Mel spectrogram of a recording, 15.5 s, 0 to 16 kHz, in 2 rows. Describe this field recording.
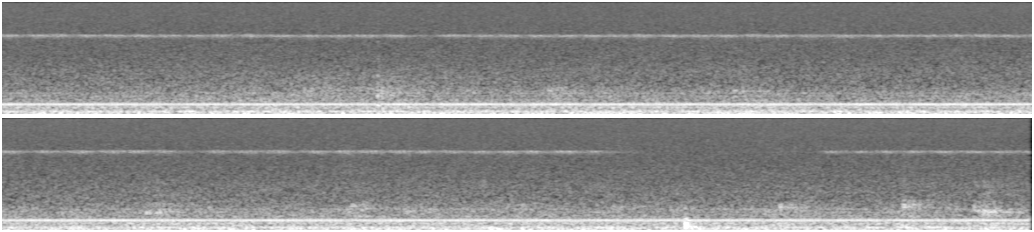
Noche en La Pobla Llarga acompañada del sonido de un grillo. Los cantos de los grillos solo los hacen los machos y los producen frotando sus élitros (alas anteriores), por su sonido creo que es un grillo campestre [Gryllus Campestris]. Se capta también el sonido de un murciélago a partir del minuto 1:34 aproximadamente. También se escucha a un perrillo en una terraza que mueve algunos objetos que reverberan un poco en las paredes. Y como buena noche calurosa de verano... también se escuchan las tecnologías humanas; algún coche pasar y el motor de un aire acondicionado. Animales nocturnos en un paisaje sonoro de pueblecito humano.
